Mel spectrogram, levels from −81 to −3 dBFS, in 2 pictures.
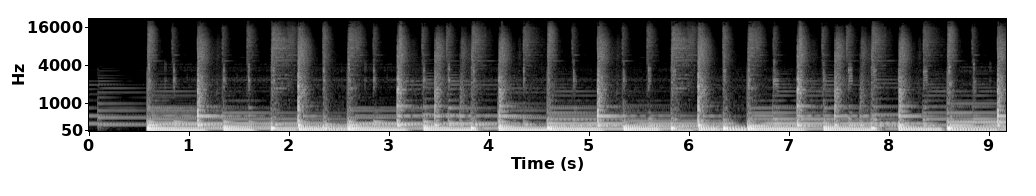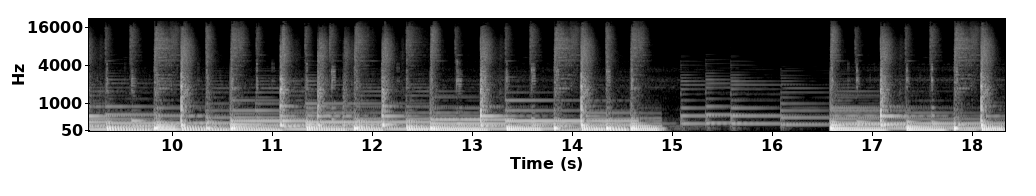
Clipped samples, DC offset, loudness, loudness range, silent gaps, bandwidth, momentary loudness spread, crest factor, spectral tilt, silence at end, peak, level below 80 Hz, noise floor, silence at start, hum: under 0.1%; under 0.1%; -17 LUFS; 3 LU; none; 18 kHz; 4 LU; 16 dB; -7 dB/octave; 0 s; 0 dBFS; -20 dBFS; -39 dBFS; 0 s; none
